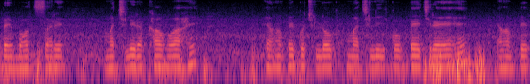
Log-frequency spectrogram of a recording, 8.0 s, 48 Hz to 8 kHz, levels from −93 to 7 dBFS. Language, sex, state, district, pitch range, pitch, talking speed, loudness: Hindi, female, Bihar, Saran, 125-135 Hz, 130 Hz, 150 wpm, -30 LUFS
